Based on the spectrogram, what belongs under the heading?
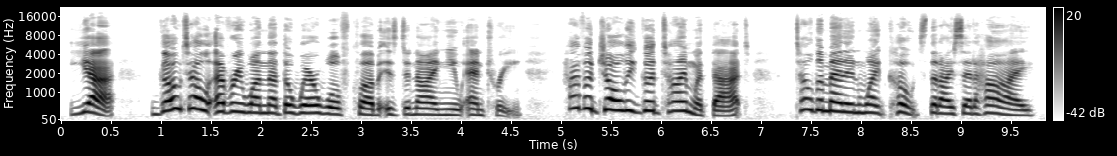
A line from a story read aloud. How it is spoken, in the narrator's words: Stiles just laughed at him and said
